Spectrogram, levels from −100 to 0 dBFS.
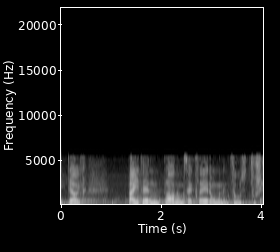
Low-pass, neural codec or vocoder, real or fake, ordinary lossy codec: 5.4 kHz; none; real; none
